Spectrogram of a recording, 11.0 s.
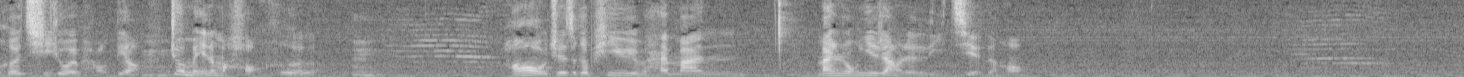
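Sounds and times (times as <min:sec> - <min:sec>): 
speech: 0:00.0 - 0:03.0, 0:03.8 - 0:07.8
cat meowing: 0:03.0 - 0:03.9, 0:09.7 - 0:10.5.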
